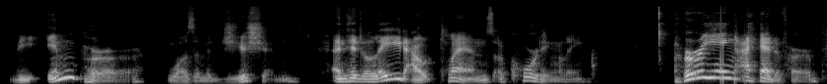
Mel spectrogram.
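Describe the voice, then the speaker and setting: A woman hosting a storytime, reading a fairy tale in a theatrical, deliberate way with casual asides. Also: very deep voice, slightly rough. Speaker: storyteller and host.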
